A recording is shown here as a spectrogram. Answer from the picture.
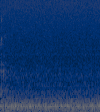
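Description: Steady low room hum with no other sound.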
